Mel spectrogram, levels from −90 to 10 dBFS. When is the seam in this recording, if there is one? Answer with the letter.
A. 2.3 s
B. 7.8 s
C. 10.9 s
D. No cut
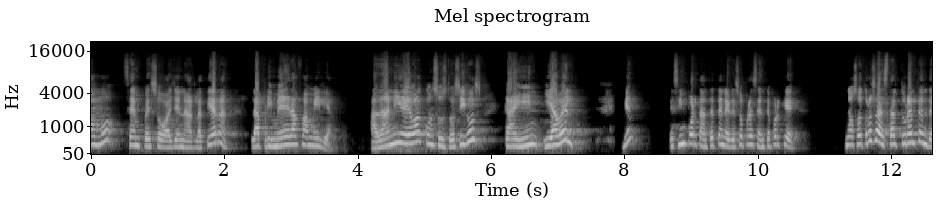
B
